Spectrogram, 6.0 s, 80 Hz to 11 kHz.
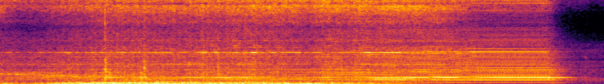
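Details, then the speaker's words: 1999 Nissan Frontier SE, turbocharged VG33E, newly built and run briefly without coolant: a steady, smooth low drone, then shutdown with a faint whistle as the turbo keeps spinning down for a while. Healthy running. "But it sounds really good. The turbo is probably still spinning right now."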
